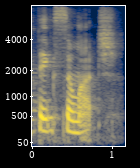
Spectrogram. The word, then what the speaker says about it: THXSOMCH: Spit in My Face by Thanks So Much. And the way the artist is spelled is THXSOMCH. No vowels.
